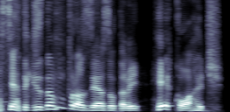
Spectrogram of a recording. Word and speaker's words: recorde: uso sistemático da pronúncia record crime, mas não retornou o contato. Tem jeito de certo de falar. Recorde é de fato uma palavra paroxítona, conforme lá a a norma culta.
